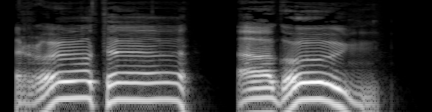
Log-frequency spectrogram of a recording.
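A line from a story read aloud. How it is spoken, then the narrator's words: Deep drawn-out shout, captain. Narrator (Russian): густым голосом, очень протяжно, так показалось Самсону, закричал капитан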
